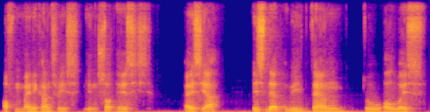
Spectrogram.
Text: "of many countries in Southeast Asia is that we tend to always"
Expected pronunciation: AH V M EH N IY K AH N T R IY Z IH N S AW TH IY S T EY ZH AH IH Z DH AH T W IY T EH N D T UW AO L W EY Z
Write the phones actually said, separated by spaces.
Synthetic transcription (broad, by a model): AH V M EH N IY K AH N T R IY S IH N S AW T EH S IY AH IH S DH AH T W IY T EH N T UW AO L W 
